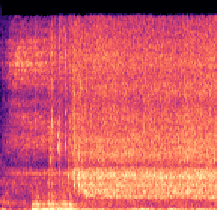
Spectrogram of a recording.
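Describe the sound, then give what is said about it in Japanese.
Hot water runs from a tap while being prepared for washing someone's hair. After a brief opening the flow becomes a steady, soft rushing hiss that continues to the end. “はい、準備ができました。それではまずお湯を出しますね。”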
